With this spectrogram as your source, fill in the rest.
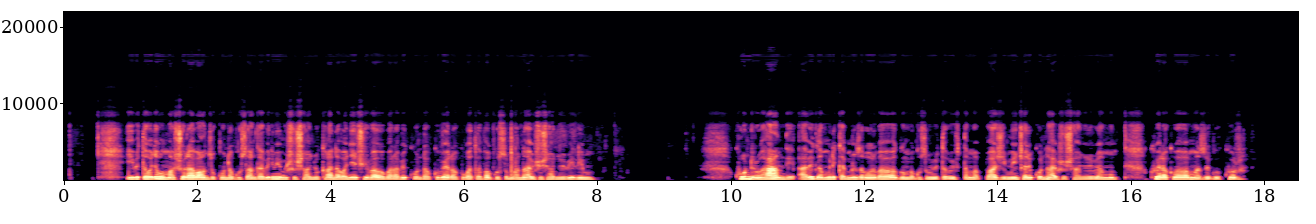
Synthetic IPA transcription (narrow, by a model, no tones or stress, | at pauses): iβitaβovɟomumaʃuːɾaβaːnzukuːndaɡusaːŋɡaβiɾimiβiʃuʃaɲo̞kaːndiaβaɲeːʃuɾiβaβo̞βa̰ɾa̰βikuːndakuβe̞ːɾa̰koβatavaɡuso̞ma̰n̥haːβiʃuʃaɲoβiɾimo | kuɾuːndiɾuɦaːndḛʔa̰βiɡamuɾikaminuːzaβoβaβaβaɡoːmbaɡuso̞maiβitaβoβifi̥tamapaːʒimiːnʃaɾiko̞n̥haːβiʃuʃaɲoβamokuβe̞ːɾakuβaβamaze̞ɡukoɾa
